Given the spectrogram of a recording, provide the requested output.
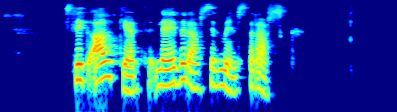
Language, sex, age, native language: Icelandic, female, 50-59, Icelandic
